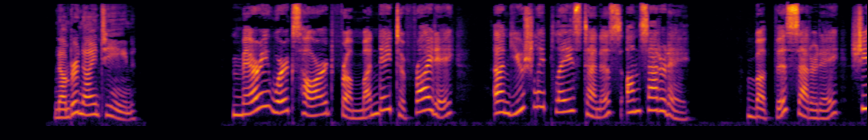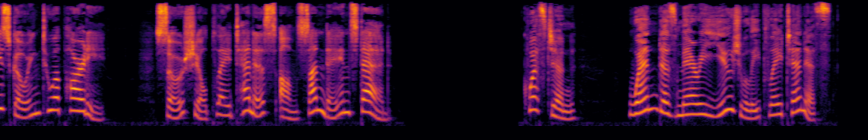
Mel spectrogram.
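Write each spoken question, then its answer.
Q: When does Mary usually play tennis?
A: On Saturday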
